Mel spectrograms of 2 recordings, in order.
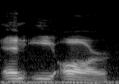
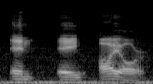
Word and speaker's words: ner: started reading the books, I always thought N-E-R was ner. It wasn't until I got into the faith and found the text documents that I actually figured out is pronounced N-A-I-R, nair, Yeah. like the hair removal brand.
